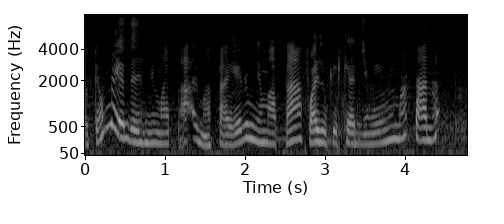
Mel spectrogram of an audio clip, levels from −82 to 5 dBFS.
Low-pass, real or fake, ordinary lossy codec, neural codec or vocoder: none; fake; none; codec, 16 kHz, 4 kbps, X-Codec, HuBERT features, trained on balanced general audio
